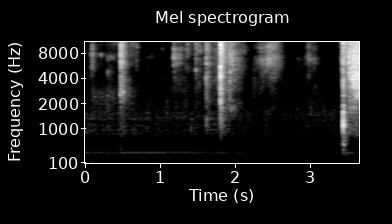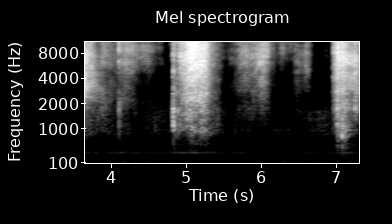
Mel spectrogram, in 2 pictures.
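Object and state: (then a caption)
Crumbling damp sand clumps. Both hands crush and rub small, semi-hard clumps of damp brown sand between fingers and palms over a pink plastic basin full of loose sand, crumbling them. Sharp, bright crunches give way to stretches of gritty, hissing rubbing with almost no low end, and the loose sand patters back into the basin.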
